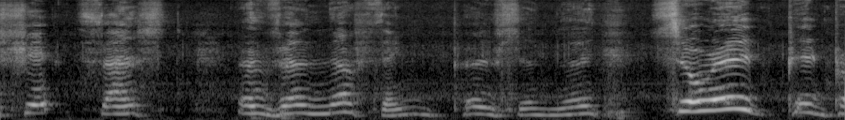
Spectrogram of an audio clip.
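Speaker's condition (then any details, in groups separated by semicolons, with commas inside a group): Cerebral palsy; spastic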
